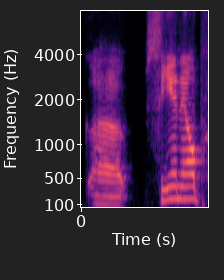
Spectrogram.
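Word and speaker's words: Cionel: CNL Perez, am I pronouncing that first name? – Yeah, yes.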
